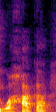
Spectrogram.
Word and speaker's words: Oaxaca: Ça se dit Oaxaca, ça s'écrit Oaxaca. O-A-X-A-C-A. Mais ça se dit Oaxaca.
